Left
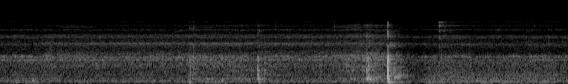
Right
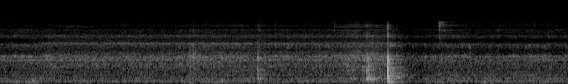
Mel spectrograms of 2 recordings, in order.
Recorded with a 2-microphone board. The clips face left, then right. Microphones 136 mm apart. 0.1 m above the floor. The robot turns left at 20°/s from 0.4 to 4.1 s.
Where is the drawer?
35° left (ahead or behind), 1.9 m; by 4.0 s 5° right (ahead or behind), 1.9 m.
